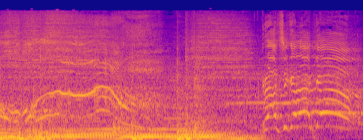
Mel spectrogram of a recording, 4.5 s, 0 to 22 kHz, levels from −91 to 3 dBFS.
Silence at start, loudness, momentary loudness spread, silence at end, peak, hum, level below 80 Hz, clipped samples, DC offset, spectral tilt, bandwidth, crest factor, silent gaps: 0 s; -13 LUFS; 5 LU; 0 s; 0 dBFS; none; -20 dBFS; under 0.1%; under 0.1%; -4 dB/octave; 17 kHz; 12 dB; none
